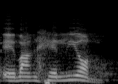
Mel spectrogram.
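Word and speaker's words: εὐαγγέλιον: Evangelio, hermanos, es una palabra empleada en el idioma griego y es pronunciado como evangelión.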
